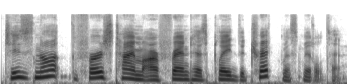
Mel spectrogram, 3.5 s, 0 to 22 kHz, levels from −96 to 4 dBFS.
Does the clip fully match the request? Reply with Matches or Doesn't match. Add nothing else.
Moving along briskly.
Matches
